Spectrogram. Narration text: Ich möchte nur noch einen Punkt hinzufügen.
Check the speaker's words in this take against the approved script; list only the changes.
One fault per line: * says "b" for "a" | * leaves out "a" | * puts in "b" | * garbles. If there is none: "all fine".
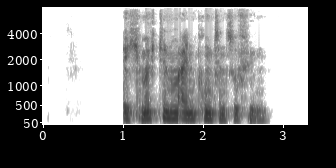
* leaves out "noch"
